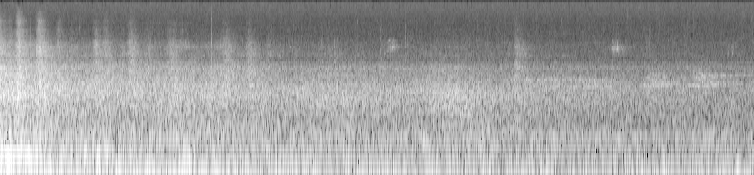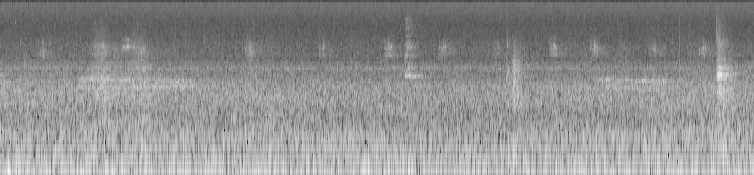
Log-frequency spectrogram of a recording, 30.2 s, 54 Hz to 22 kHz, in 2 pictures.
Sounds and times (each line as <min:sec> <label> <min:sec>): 0:00.0 delivery trucks passing 0:04.9
0:00.0 small restaurants owners cleaning the street 0:04.9
0:12.9 cawing in the very distance 0:14.6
